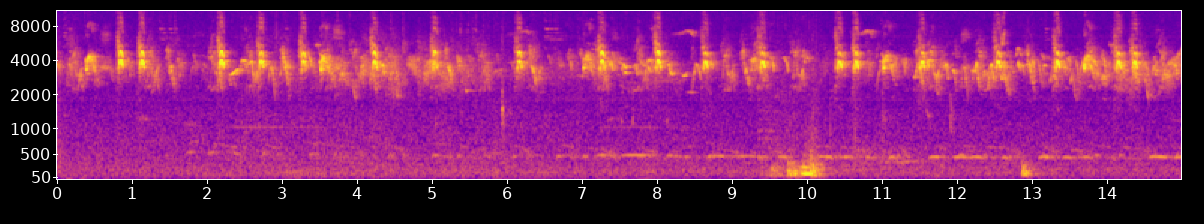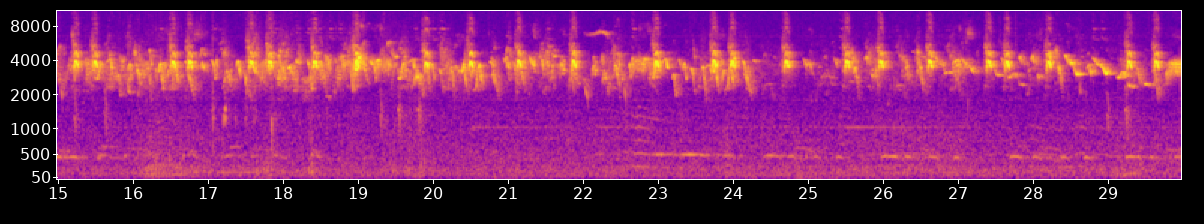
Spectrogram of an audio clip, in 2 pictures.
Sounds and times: Birds flying to and from feeder 0:09.3 - 0:10.8
Birds flying to and from feeder 0:15.7 - 0:21.8

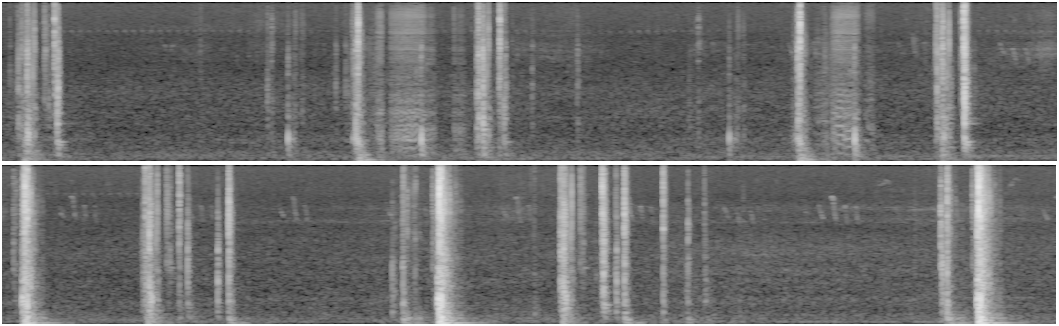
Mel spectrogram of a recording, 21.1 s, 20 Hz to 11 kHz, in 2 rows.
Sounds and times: trunk being opened and closed 0:00.2 - 0:00.6
trunk being opened and closed 0:02.8 - 0:05.1
trunk being opened and closed 0:07.3 - 0:08.7
trunk being opened and closed 0:10.7 - 0:11.1
trunk being opened and closed 0:14.5 - 0:15.4
trunk being opened and closed 0:16.1 - 0:17.6
trunk being opened and closed 0:20.0 - 0:20.8

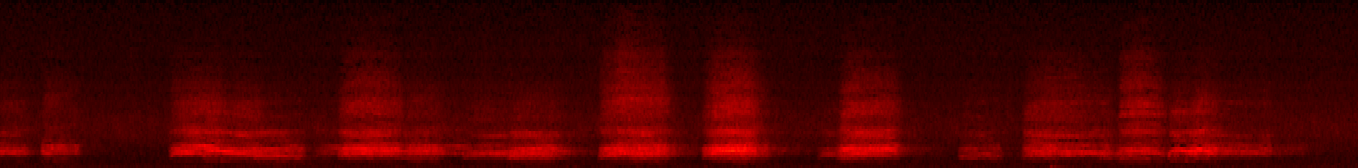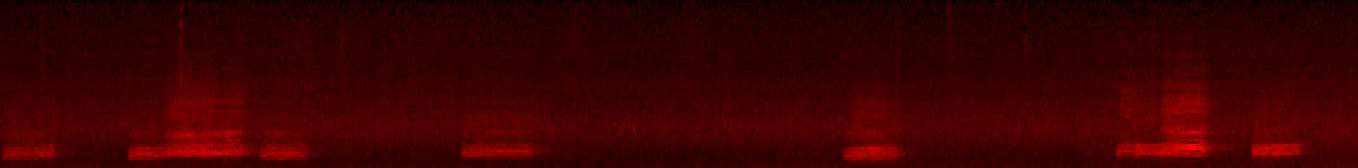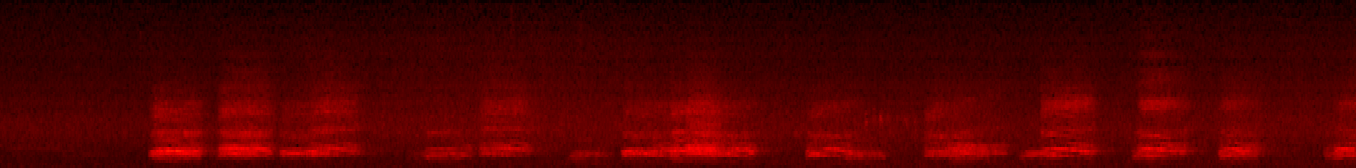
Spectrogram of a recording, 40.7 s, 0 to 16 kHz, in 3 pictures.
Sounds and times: lot of wind 0:00.0 - 0:40.7
crows flying and cawing over their nests 0:00.0 - 0:00.9
crows flying and cawing over their nests 0:01.7 - 0:14.3
crows flying and cawing over their nests 0:14.9 - 0:16.8
crows flying and cawing over their nests 0:18.2 - 0:19.1
crows flying and cawing over their nests 0:22.0 - 0:22.7
crows flying and cawing over their nests 0:24.7 - 0:26.7
crows flying and cawing over their nests 0:28.6 - 0:40.7

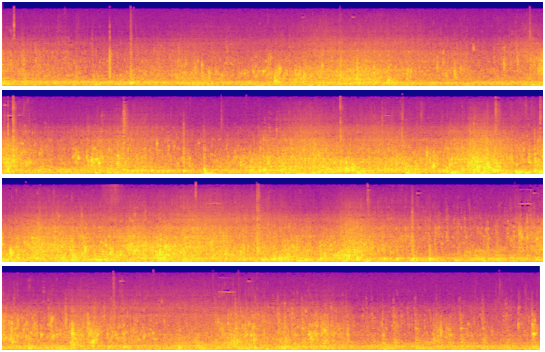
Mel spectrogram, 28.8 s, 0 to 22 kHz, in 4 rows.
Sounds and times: sailing ship 0:00.0 - 0:28.8
waves 0:00.0 - 0:28.8

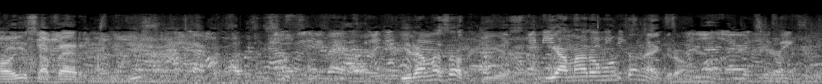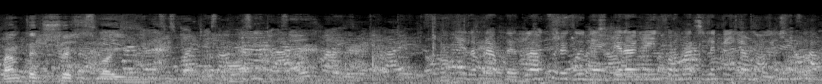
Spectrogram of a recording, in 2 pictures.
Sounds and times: chatter 0:00.0 - 0:16.4

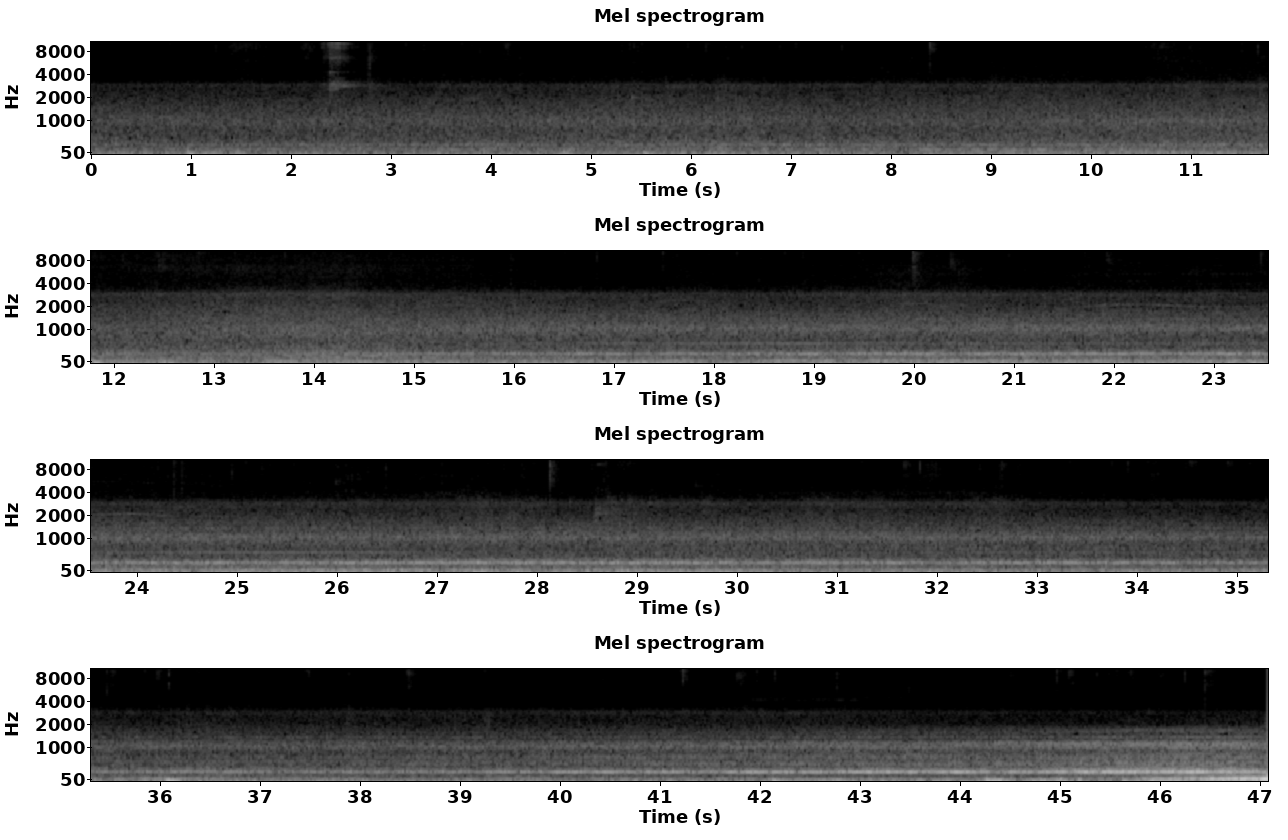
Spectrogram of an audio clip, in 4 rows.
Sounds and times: Internal sounds of the rail-line 0:00.0 - 0:47.0

